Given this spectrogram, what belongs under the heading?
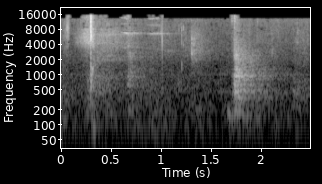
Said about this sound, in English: I do love to hear those pages turning.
